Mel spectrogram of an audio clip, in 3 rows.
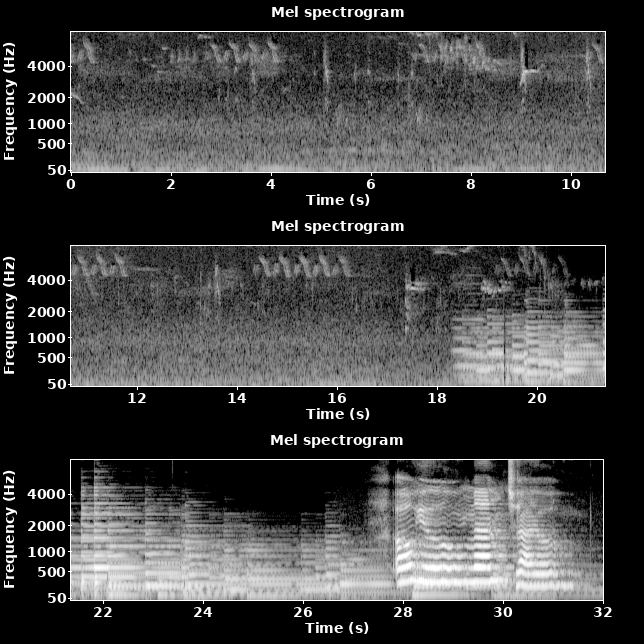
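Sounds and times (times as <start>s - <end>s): birds singing: 0.0s - 21.5s.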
